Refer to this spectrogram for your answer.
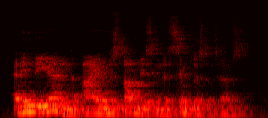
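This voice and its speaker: A man talks at a moderate pace and medium pitch with ordinary pitch variation. Noticeable background noise and audible room echo fill the recording. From northern England, Oldham. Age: 50s. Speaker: campaigner and writer. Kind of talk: public talk. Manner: soft-spoken.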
